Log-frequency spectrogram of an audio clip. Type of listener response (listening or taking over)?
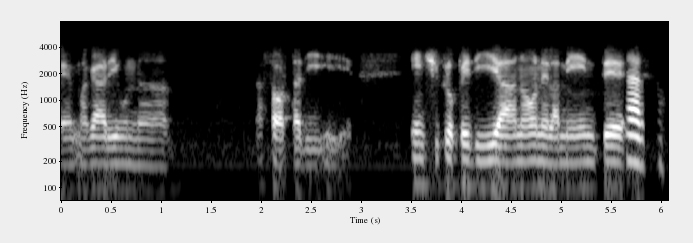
listening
